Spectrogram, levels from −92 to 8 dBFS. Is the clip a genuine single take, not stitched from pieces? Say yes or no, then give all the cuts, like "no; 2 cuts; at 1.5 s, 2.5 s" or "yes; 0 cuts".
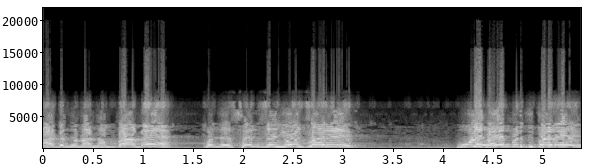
no; 2 cuts; at 2.7 s, 4.4 s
